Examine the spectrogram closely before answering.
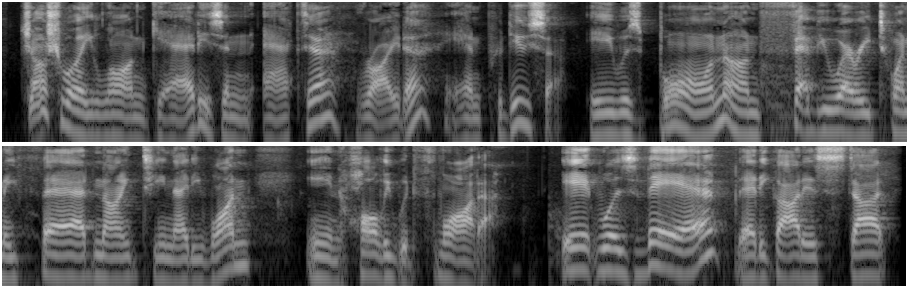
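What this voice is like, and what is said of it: Put-on Australian accent. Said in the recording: “would you like to read it in a particular accent? ... we'll start off with Australian”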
